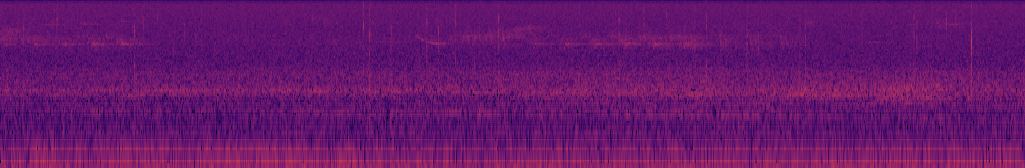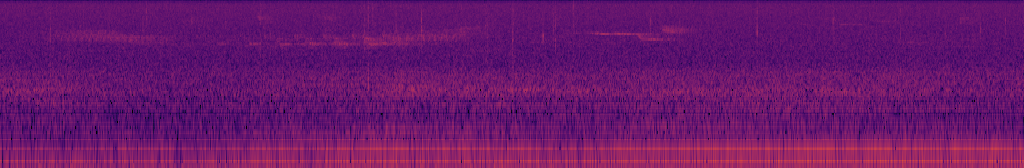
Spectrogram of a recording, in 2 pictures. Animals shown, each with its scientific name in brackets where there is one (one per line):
Black-capped Chickadee (Poecile atricapillus)
Pine Warbler (Setophaga pinus)
Black-throated Blue Warbler (Setophaga caerulescens)
Black-throated Green Warbler (Setophaga virens)
Ovenbird (Seiurus aurocapilla)
Blackburnian Warbler (Setophaga fusca)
